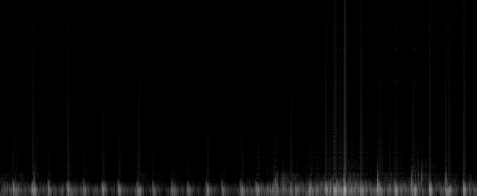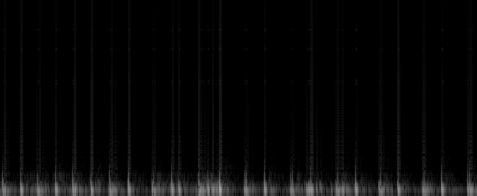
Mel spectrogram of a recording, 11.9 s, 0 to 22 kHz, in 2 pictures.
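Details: Male heartbeat after exercise and caffeine: rapid, fairly steady low thumping at about 130 beats a minute; fast heartbeat, tagged as irregular.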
